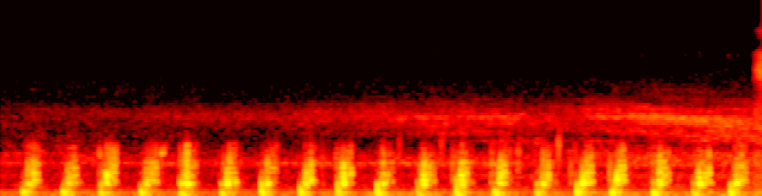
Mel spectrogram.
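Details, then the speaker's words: Recorded on the roof at the dryer vent, which is the wrong type: muffled, rhythmic gurgling thumps of about three a second from dryer exhaust through standing water in the vent, pushing moisture back so the dryer doesn't fully dry. "hopefully you can hear the gurgling and the muffled sound of the dryer"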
